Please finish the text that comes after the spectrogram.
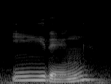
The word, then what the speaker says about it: eating: So, it's going to be stressed on the eat first syllable. Um, and eating the the t is between two vowels followed by an unstressed syllable. So, here we're going to have the flap like we had in got it or getting, eating. Uh, it's going to sound like the same as D's sound in the middle of words.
